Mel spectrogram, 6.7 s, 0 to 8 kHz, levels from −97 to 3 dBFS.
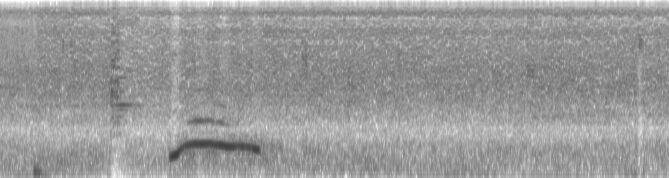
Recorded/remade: recorded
